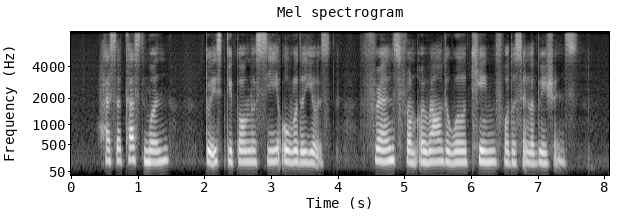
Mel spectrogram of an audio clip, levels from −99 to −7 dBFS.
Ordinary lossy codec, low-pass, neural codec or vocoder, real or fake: none; none; codec, 16 kHz, 1 kbps, FunCodec, trained on Chinese and English, 50 frames a second; fake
